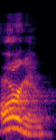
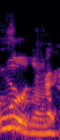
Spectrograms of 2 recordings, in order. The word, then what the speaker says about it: Argan: Like it's organ. It's not Oregon.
